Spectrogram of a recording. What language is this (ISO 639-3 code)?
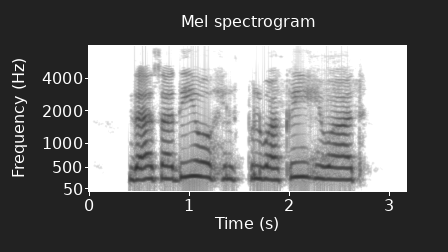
pus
